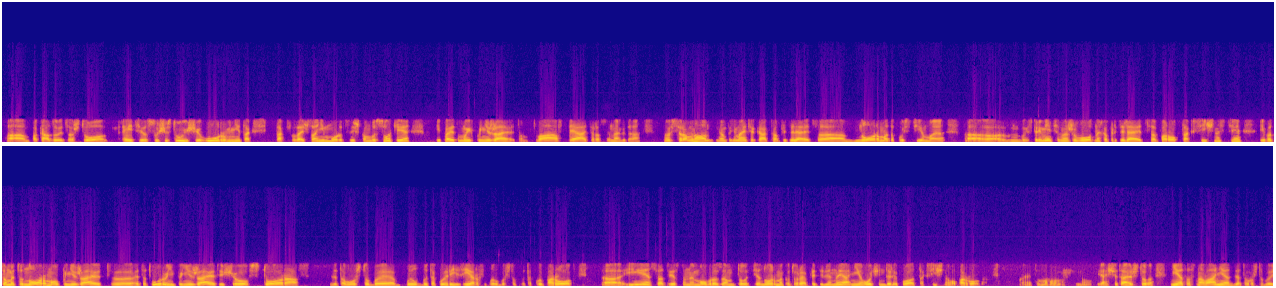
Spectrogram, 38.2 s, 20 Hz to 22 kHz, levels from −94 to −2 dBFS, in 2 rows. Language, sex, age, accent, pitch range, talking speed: Russian, male, 20-39, native, 115-140 Hz, 130 wpm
